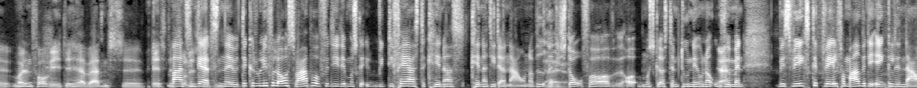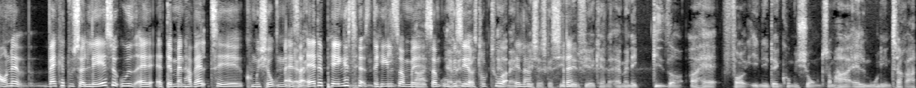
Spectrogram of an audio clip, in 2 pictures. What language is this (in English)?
Danish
